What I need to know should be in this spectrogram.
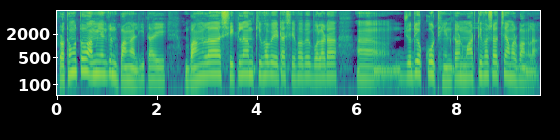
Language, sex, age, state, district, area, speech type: Bengali, male, 18-30, West Bengal, North 24 Parganas, rural, spontaneous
